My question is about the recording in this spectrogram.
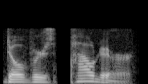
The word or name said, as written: Dover's powder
